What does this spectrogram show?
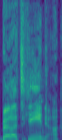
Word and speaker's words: Beltane: It's Beltane, that's spelled Beltane, but it's pronounced Beltane, on the eve of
